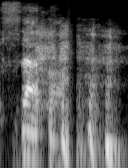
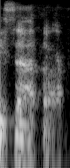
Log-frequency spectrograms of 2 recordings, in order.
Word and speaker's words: Sathar: the evil sathar and that's how we're pronouncing it sathar there's been a lot of controversy over the years as is it Saar or sathar we're going to say sathar um so uh the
